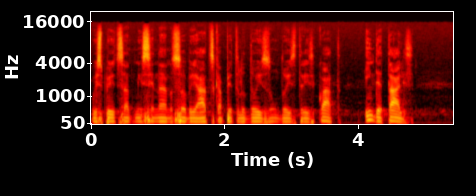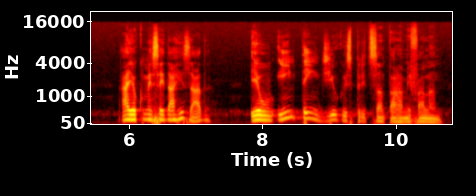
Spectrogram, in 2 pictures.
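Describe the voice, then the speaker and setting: A Brazilian man, a pastor, shares a personal testimony on a podcast. His voice is low-pitched and very dark and mellow. He tells the story in an animated way and acts out the voices of other people in it. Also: brisk. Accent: Brazilian Portuguese.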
